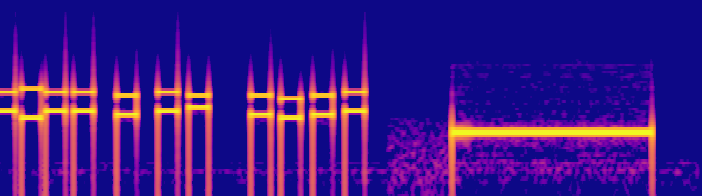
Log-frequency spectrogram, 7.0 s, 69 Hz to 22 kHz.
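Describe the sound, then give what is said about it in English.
A rapid sequence of about eleven touch-tone dialing beeps as a parent phones their 14-year-old son, followed by a short pause and a single steady, sustained ringing tone lasting around two seconds. The tones are clear, with no voices. “I actually want to see what happens when we call him.”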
